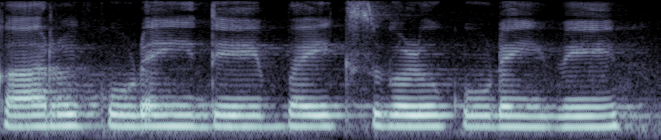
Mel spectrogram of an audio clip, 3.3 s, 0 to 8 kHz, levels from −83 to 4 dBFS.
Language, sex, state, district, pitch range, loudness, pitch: Kannada, female, Karnataka, Bidar, 195-205 Hz, -14 LUFS, 200 Hz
